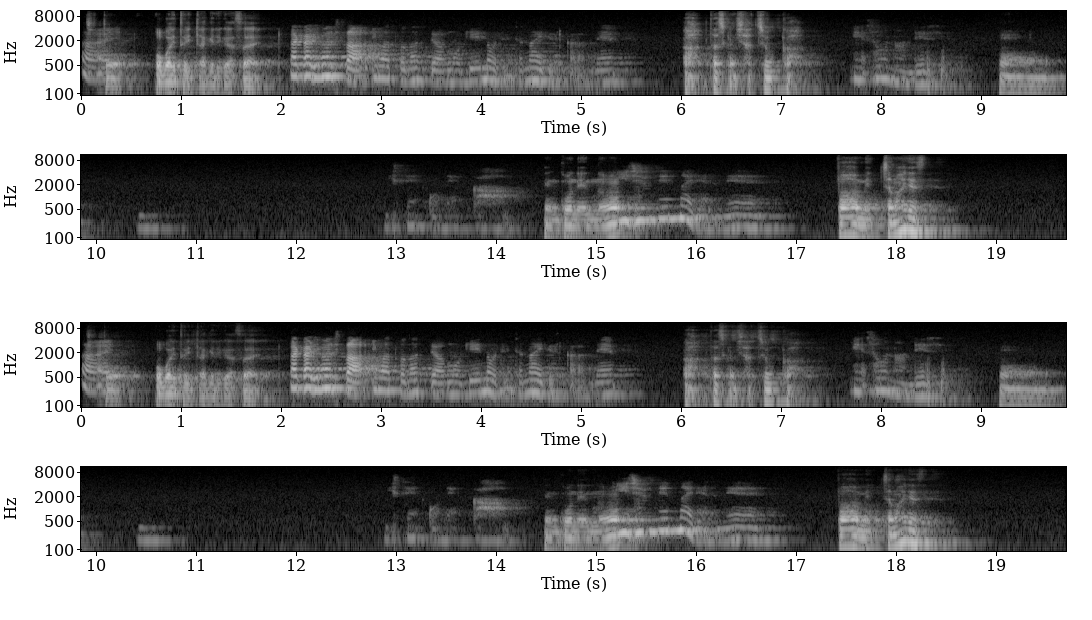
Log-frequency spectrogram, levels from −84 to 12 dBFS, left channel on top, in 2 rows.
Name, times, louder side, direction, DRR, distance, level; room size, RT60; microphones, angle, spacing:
voice 1, 0.0-0.3 2.1-5.3 7.7-8.5 10.4-10.6 12.9-14.1 15.0-16.7, right 1 dB, 25° right, 7 dB, 2.7 m, -28 dB
voice 2, 0.7-1.8 6.0-7.2 9.2-9.8 14.5-15.3 17.4-18.3, left 2 dB, 65° left, 11 dB, 1.6 m, -23 dB
30.0 x 19.5 x 9.7 m, 0.78 s
head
